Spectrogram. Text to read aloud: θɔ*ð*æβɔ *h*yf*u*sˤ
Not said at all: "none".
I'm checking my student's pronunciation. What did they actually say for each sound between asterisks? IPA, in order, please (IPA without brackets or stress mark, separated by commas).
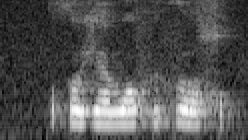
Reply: ʒ, f, u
